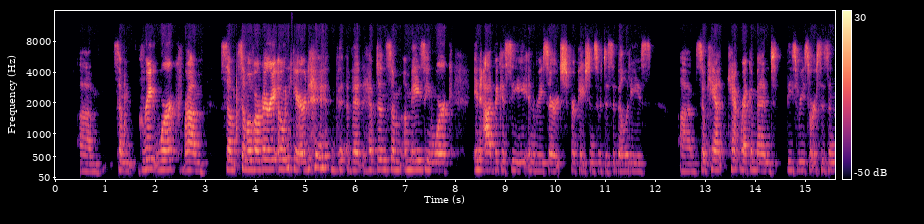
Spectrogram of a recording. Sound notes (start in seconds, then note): 5.0 laughter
